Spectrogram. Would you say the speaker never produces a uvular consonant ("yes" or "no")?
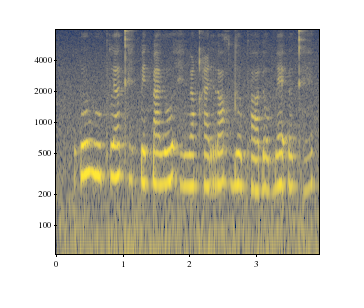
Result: no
